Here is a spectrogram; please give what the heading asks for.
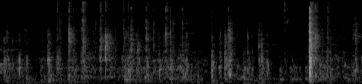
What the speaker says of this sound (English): So I gotta cut all these little plastic pegs or plastic tabs out of here.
